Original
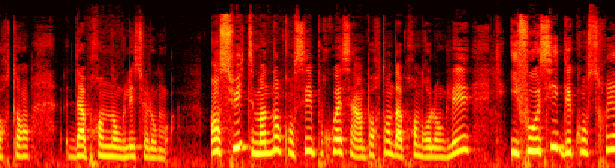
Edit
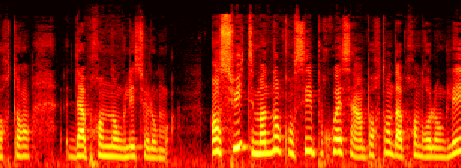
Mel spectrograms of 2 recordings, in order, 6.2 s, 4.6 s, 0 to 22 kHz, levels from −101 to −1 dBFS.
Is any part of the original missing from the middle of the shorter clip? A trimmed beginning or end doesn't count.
no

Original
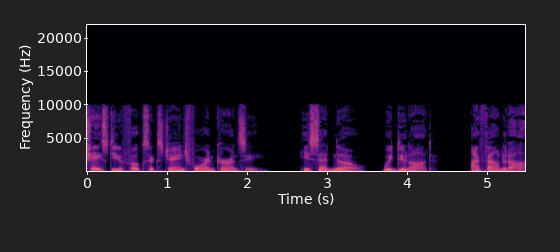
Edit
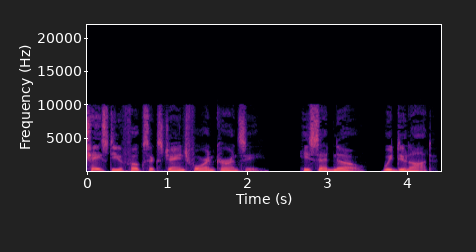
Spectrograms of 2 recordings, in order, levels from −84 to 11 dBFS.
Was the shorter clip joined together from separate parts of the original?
no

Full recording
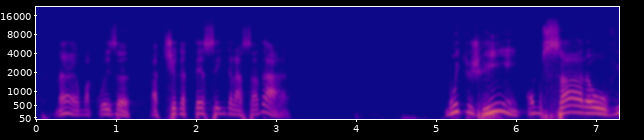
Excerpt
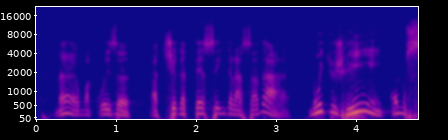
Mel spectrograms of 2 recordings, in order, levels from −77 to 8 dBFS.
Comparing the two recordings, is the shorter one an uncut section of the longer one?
no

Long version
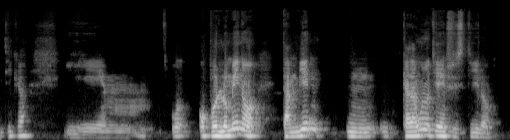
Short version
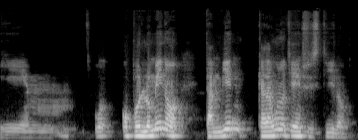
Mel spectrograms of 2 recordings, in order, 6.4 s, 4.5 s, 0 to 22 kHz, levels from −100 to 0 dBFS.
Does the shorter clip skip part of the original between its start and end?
yes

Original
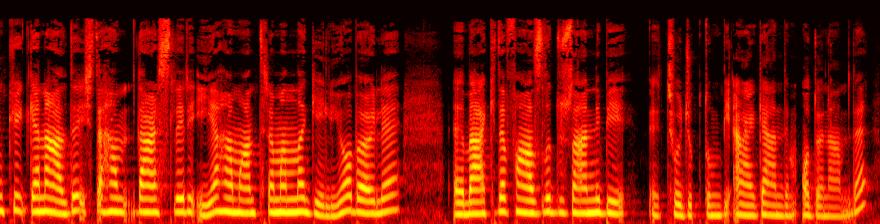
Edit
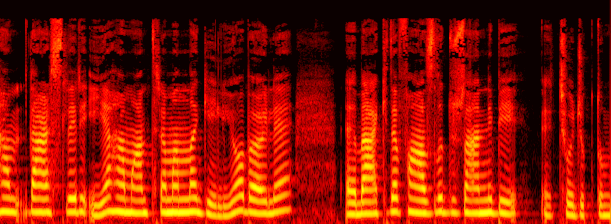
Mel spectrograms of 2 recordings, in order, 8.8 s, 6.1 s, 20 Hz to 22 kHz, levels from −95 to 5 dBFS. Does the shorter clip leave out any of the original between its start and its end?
no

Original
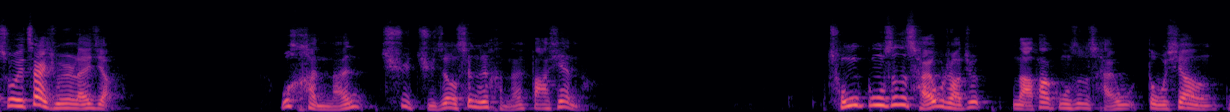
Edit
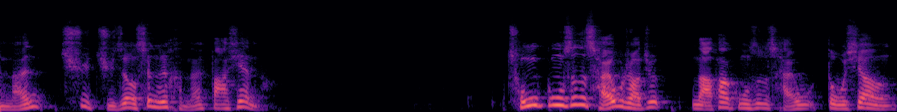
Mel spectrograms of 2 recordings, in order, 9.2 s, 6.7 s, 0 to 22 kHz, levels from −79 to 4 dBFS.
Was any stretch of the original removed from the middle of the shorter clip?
no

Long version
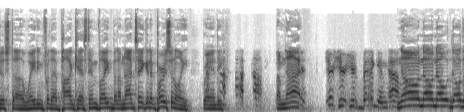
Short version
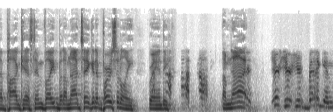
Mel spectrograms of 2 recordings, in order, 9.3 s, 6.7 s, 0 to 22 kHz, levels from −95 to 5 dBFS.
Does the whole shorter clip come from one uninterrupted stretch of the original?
yes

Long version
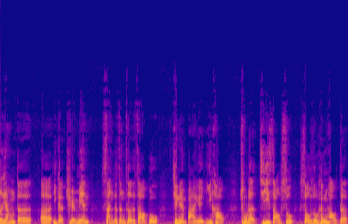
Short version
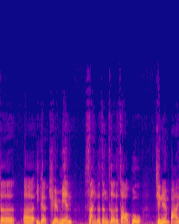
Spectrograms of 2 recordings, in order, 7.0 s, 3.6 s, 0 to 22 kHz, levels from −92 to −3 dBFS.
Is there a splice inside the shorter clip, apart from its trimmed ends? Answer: no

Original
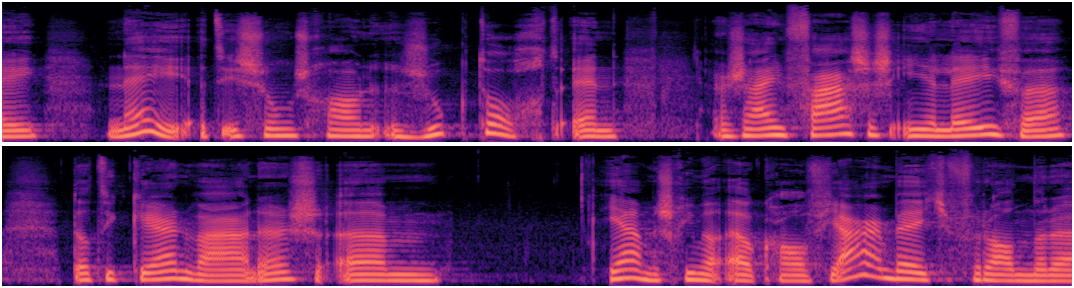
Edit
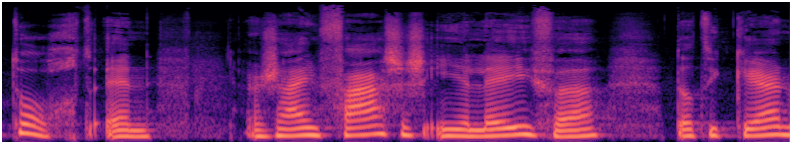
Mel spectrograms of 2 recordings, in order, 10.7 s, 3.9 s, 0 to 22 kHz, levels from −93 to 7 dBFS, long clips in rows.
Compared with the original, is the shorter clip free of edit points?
yes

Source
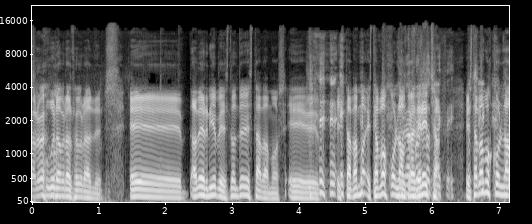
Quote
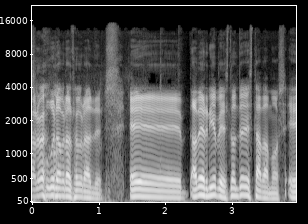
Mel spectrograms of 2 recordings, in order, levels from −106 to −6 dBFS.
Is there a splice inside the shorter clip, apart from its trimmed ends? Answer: no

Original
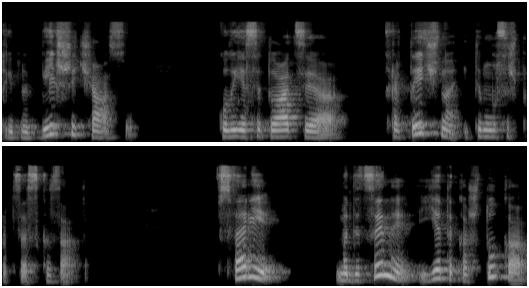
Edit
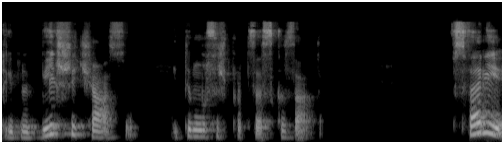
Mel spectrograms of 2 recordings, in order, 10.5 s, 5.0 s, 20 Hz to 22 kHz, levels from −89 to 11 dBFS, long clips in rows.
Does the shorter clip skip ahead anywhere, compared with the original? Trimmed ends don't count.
yes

